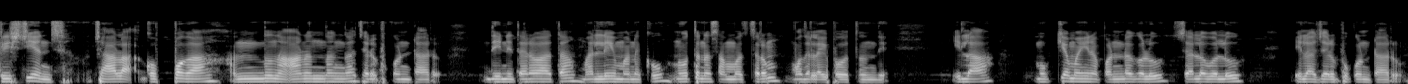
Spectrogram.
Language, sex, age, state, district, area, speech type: Telugu, male, 18-30, Andhra Pradesh, Chittoor, rural, spontaneous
